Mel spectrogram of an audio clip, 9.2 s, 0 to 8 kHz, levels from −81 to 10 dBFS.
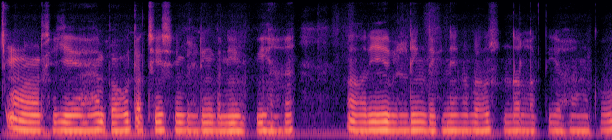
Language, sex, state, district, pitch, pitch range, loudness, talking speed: Hindi, male, Bihar, Kishanganj, 130 Hz, 130-135 Hz, -17 LUFS, 115 wpm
